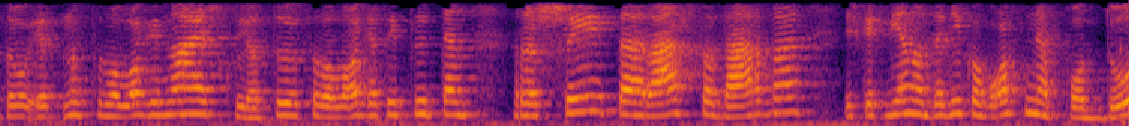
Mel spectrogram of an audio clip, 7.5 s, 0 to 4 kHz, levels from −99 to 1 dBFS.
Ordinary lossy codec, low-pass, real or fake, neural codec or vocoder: MP3, 24 kbps; 3.6 kHz; fake; vocoder, 44.1 kHz, 128 mel bands every 512 samples, BigVGAN v2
